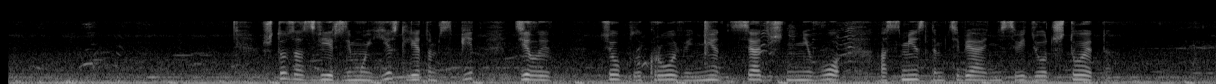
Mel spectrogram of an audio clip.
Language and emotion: Russian, neutral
